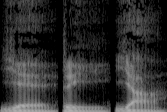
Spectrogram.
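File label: "yeriya", concatenated syllables; Affixing experiment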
